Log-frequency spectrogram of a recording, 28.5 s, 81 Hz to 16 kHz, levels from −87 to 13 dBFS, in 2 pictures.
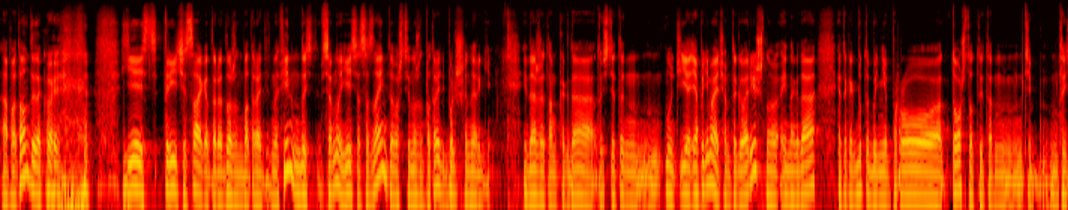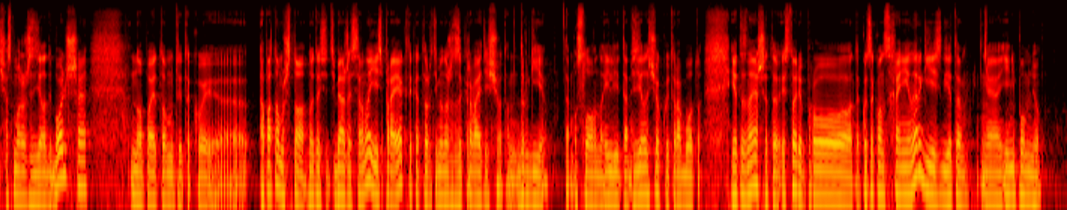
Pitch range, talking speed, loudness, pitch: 105-125 Hz, 225 wpm, -30 LUFS, 115 Hz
